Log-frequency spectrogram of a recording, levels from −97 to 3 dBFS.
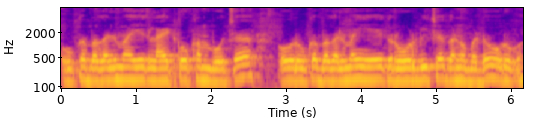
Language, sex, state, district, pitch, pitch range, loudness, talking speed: Rajasthani, male, Rajasthan, Nagaur, 145 Hz, 140-150 Hz, -12 LUFS, 225 wpm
